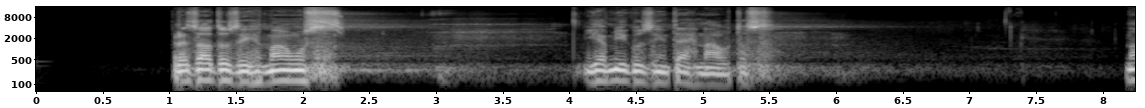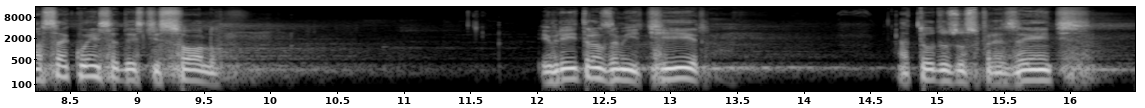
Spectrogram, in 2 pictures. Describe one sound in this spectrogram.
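A man speaks with animation through a microphone, in loud bursts with pauses.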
